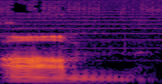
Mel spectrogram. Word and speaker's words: Amn: In Faerun, what is the name for the anonymous group that rules the nation of Amn? Possibly pronounced Amn.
